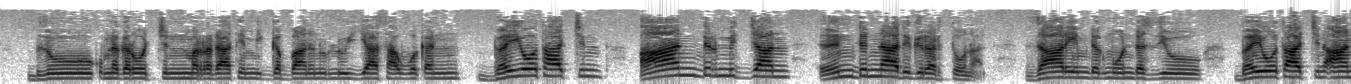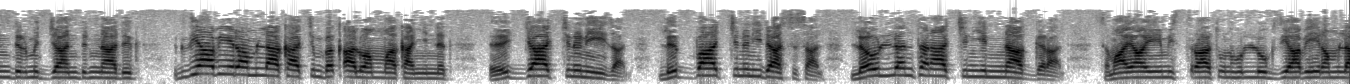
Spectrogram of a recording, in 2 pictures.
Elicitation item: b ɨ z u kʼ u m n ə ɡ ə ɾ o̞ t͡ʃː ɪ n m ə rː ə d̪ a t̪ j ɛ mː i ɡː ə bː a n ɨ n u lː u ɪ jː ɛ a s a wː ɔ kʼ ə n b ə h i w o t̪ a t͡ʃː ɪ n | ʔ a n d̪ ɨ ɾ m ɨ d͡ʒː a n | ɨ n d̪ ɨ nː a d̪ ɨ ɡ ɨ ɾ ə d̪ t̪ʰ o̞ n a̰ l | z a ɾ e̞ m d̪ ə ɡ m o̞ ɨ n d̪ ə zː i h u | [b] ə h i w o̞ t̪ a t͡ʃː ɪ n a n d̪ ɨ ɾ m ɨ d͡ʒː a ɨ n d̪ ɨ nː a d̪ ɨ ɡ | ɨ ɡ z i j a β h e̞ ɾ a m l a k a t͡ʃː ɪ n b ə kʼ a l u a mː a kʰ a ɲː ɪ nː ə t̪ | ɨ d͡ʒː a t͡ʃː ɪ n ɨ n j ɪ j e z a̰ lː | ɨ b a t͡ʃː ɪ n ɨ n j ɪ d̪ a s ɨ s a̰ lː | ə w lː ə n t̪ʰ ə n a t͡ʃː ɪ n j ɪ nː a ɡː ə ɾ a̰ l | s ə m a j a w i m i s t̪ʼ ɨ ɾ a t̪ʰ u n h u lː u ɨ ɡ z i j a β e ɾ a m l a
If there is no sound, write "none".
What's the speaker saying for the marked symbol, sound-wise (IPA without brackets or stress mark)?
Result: b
